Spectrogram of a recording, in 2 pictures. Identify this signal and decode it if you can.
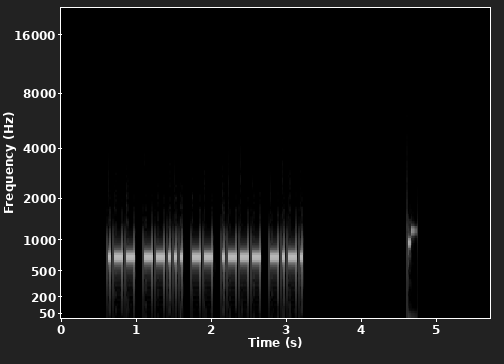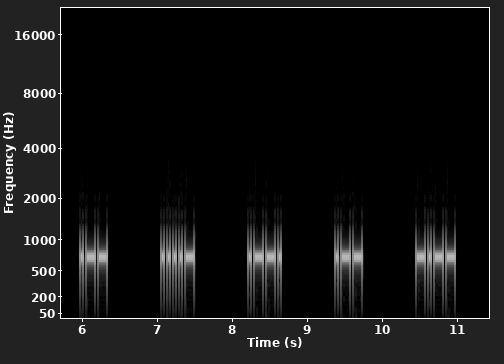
Morse code, heard as a keyed tone, about 30 wpm, spaced as for 15 wpm, 700 Hz. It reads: W7MJC W4PWY
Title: USA Call Signs - 5 Characters - 6x Character Spacing - 30wpm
